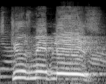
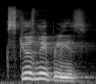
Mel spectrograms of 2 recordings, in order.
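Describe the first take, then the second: First: The phrase is shouted loudly. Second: The phrase is said at a calm, moderate volume. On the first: It comes across as yelling at someone. The speaker calls it wrong. "રાડું ન નખાય" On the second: It is a polite request. The speaker calls it right. "તમારી વિનંતી"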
